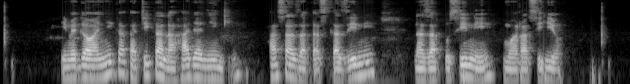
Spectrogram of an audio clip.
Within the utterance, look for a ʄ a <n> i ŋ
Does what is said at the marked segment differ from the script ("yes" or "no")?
yes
